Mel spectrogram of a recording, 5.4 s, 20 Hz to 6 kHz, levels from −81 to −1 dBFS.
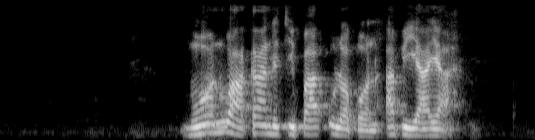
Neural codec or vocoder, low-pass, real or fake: codec, 44.1 kHz, 7.8 kbps, DAC; 5.4 kHz; fake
